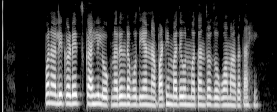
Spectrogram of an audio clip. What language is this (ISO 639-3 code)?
mar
